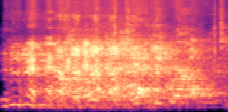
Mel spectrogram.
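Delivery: high loud laughter; laughing at losing the question. Real, not acted. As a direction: laugh then carry on. Laughing at own ramble.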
